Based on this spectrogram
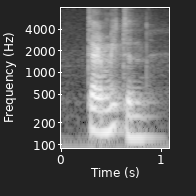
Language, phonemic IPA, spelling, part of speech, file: Dutch, /tɛrˈmitə(n)/, termieten, noun, Nl-termieten.ogg
- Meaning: plural of termiet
